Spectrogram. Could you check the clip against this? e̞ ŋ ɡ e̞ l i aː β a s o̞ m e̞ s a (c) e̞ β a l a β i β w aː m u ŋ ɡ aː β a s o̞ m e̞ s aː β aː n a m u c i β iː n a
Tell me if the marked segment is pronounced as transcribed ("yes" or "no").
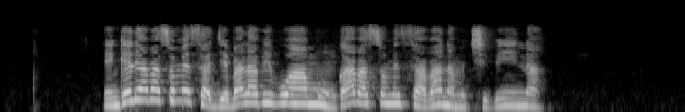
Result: no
